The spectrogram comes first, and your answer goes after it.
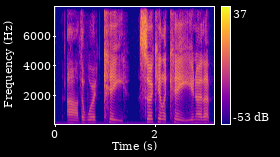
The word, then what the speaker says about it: Quay: though it's about q-a-y it's pronounced key it's pronounced key and i'm curious about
